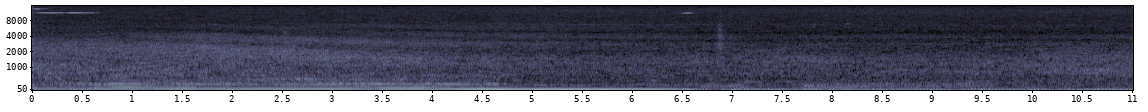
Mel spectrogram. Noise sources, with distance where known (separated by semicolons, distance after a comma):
engine of unclear size, far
